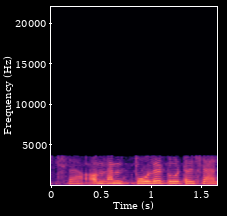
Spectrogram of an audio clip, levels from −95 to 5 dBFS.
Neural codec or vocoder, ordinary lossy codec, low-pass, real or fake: codec, 16 kHz, 2 kbps, FunCodec, trained on Chinese and English, 25 frames a second; none; 3.6 kHz; fake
